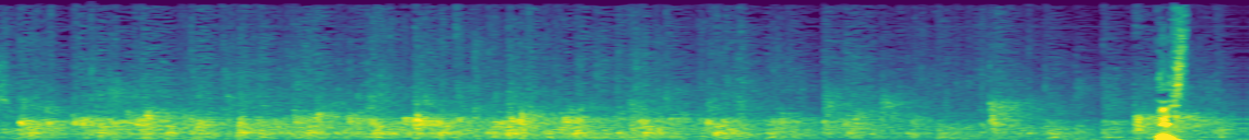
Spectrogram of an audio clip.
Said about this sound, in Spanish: Raimundo Mora, un fuerte aplauso Estados Unidos.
